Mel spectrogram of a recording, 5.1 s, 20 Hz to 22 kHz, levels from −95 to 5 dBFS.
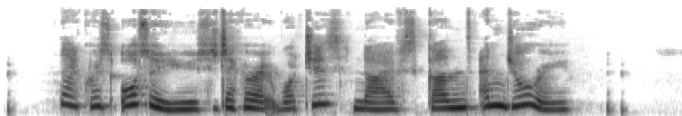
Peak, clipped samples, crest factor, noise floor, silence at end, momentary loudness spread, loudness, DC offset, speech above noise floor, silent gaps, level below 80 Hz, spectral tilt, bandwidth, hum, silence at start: -2 dBFS; under 0.1%; 16 dB; -51 dBFS; 0.85 s; 9 LU; -17 LUFS; under 0.1%; 35 dB; none; -66 dBFS; -4.5 dB/octave; 16.5 kHz; none; 0.45 s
